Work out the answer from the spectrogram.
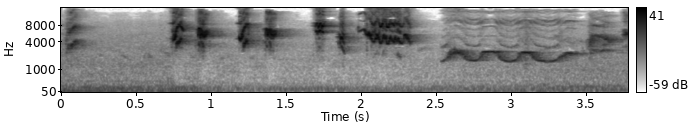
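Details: Home-kept orange-headed thrush from North Bali gives a string of short high squeaks and chips, then a wavering, warbled whistle trilling up and down, over low background droning.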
